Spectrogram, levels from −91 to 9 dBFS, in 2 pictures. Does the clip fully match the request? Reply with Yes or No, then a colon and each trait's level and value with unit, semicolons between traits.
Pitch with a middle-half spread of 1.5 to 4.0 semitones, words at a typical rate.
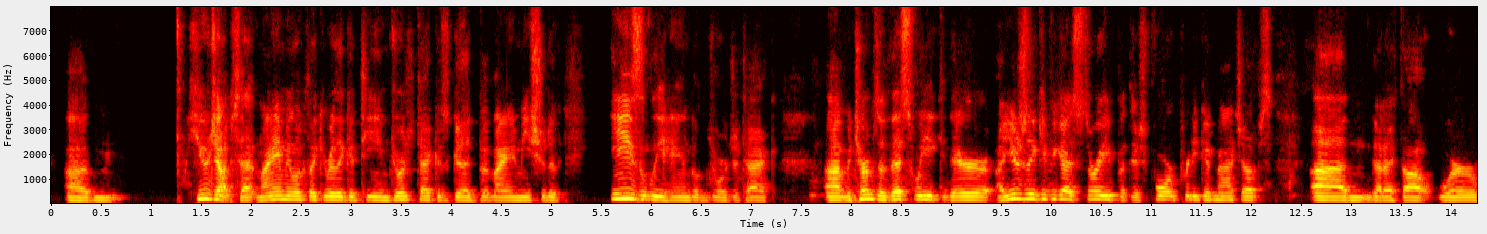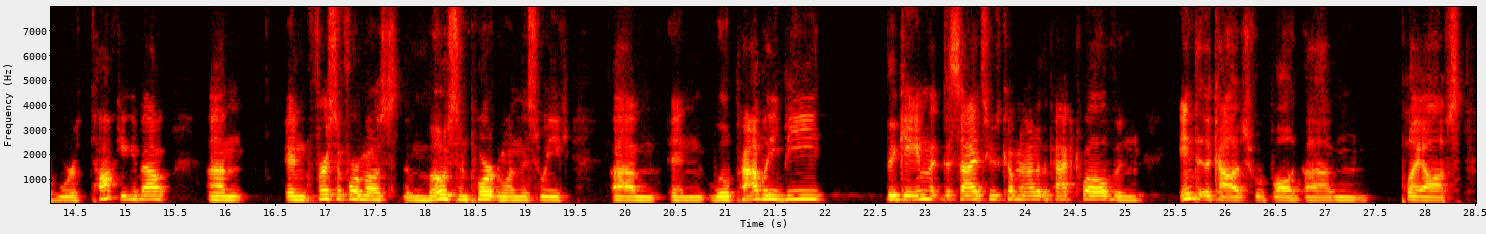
Yes: average, 3.7 semitones; average, 175 wpm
